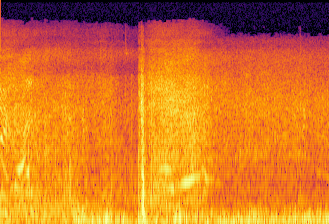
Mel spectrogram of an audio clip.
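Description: Wind buffeting the microphone of a GoPro action camera carried by a moving skier, a steady low rumble, with one sharp click or knock a little under two seconds in.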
